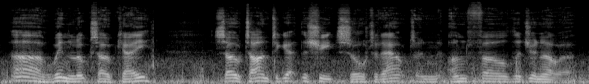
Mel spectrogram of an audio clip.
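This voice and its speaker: Room echo is audible and background noise is noticeable. A man with a medium pitch speaks at a fairly slow pace, his pitch varying in an ordinary way. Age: 80s+. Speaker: sailing vlogger. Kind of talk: casual narration. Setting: outdoors on a sailboat.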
